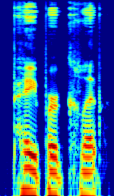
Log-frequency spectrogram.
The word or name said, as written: paper clip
